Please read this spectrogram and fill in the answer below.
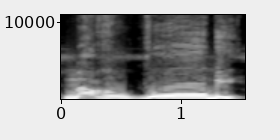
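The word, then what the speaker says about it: المغضوب: তারপরে হরুফ গাইন গাইন গাইন গাইন গাইরিল গাইরিল মাগদুবি মাগদুবি লক্ষ্য করুন মাগদুবি গাইরিল মাগদুবি অনেকে গাইনকে বাংলা গ এর মত উচ্চারণ করে বলে গাইরিল মাগদুবি মাগদুবি এভাবে বলে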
